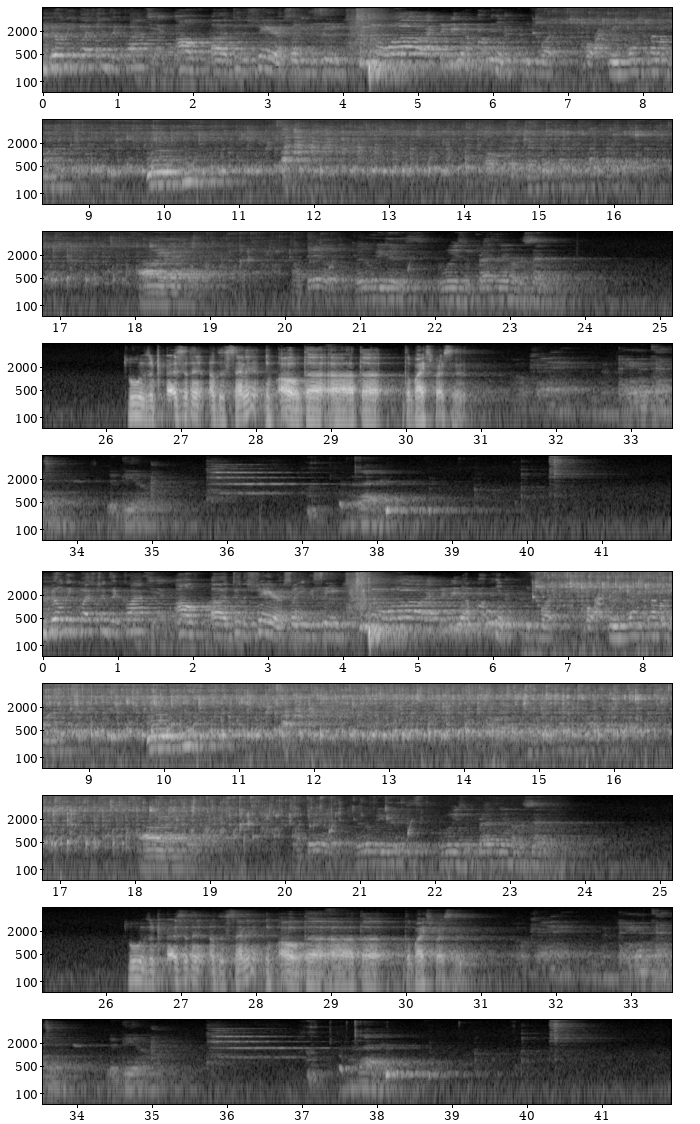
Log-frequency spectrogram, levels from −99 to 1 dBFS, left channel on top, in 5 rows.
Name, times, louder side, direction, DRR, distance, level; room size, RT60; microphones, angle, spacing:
voice 1, 0.0-1.4 1.8-4.4 5.5-6.9 7.2-8.6 9.8-10.4 11.3-11.4 12.7-12.8 19.2-19.3 34.0-34.1 37.1-37.2 38.1-38.2, right 2 dB, 35° right, 4 dB, 0.9 m, -36 dB
voice 2, 1.2-2.3 3.1-3.9 4.2-6.2 8.3-8.6 11.6-12.9 13.3-13.4 13.8-14.9 15.7-16.0 16.6-16.7 17.1-17.3 18.0-18.9 20.1-23.6 28.7-28.9 31.4-33.8 34.4-35.1 35.7-36.8 37.5-38.1 40.3-40.5, left 1 dB, 30° left, -5 dB, 3.5 m, -42 dB
sound 1, 6.4-21.8 22.2-22.3 22.6-22.7 23.7-23.8, right 11 dB, 60° right, 0.3 m, -37 dB
voice 3, 26.3-29.7 30.0-30.8, left 7 dB, 90° left, 13 dB, 0.4 m, -27 dB
26.5 x 11.5 x 4.3 m, 2.9 s
head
